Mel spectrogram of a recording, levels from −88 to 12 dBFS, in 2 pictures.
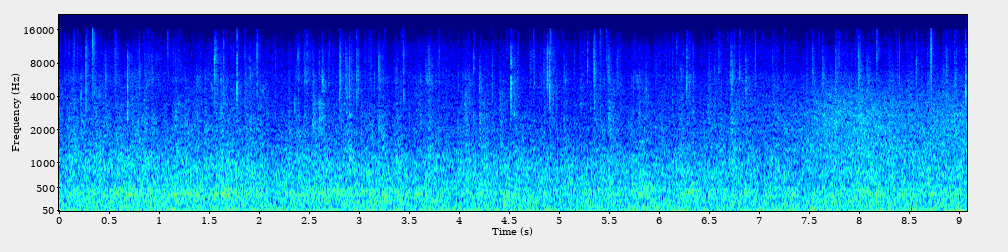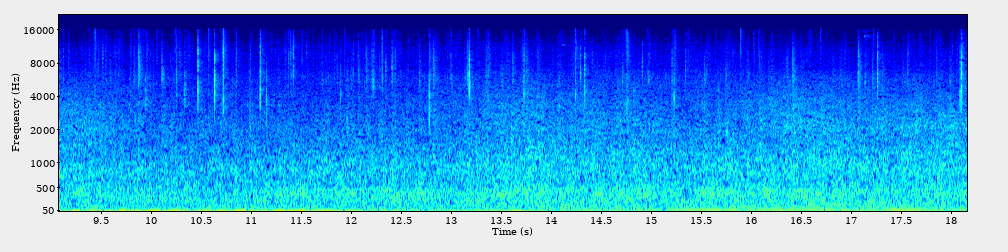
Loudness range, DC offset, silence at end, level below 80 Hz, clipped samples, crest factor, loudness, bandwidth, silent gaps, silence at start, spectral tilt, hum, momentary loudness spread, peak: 3 LU; under 0.1%; 0 s; -46 dBFS; under 0.1%; 24 dB; -40 LUFS; 17 kHz; none; 0 s; -4 dB/octave; none; 3 LU; -14 dBFS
